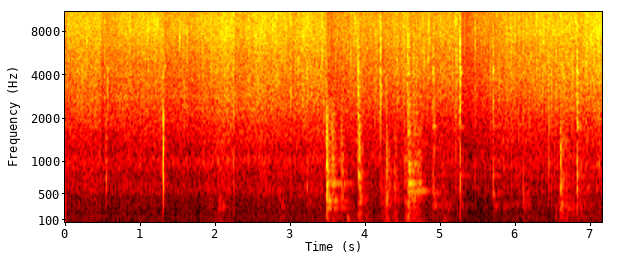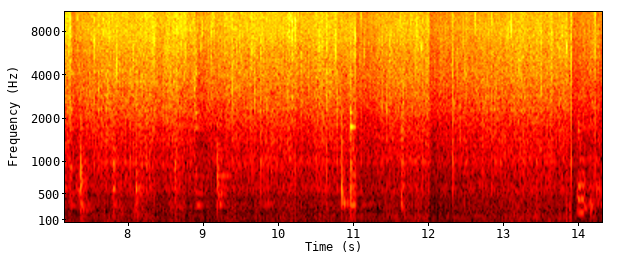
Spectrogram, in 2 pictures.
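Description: Pork and chicken for pancit bihon sizzle loudly in a hot pan, the constant hiss broken by frequent spatula scrapes, clinks and stirring clatter throughout.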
